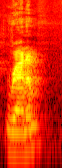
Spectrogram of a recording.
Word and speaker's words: Raynham: Raynham.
